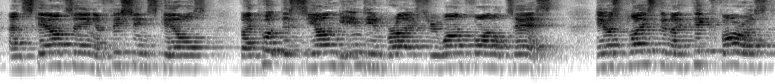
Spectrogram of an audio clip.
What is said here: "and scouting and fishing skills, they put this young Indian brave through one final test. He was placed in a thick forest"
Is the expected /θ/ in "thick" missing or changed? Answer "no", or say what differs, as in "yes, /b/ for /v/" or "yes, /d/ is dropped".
no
